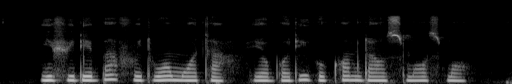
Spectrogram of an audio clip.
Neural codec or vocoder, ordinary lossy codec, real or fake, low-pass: none; Opus, 32 kbps; real; 9.9 kHz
